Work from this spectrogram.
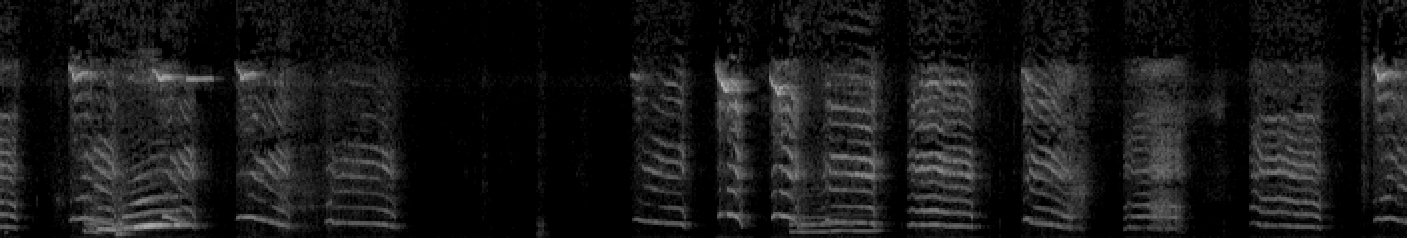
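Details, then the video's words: Dog at home reacting to recorded dog whining played on a phone, answering as if communicating; a string of short, high, falling whimpers in bursts roughly every second, with brief silent gaps between them. "Dog Reacts to Howling and Whining Sounds on Phone"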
